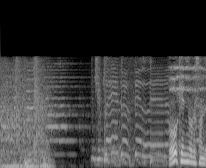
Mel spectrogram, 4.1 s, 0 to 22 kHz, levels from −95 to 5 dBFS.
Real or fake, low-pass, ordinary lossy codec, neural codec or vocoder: fake; 5.4 kHz; MP3, 48 kbps; codec, 16 kHz in and 24 kHz out, 1 kbps, XY-Tokenizer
